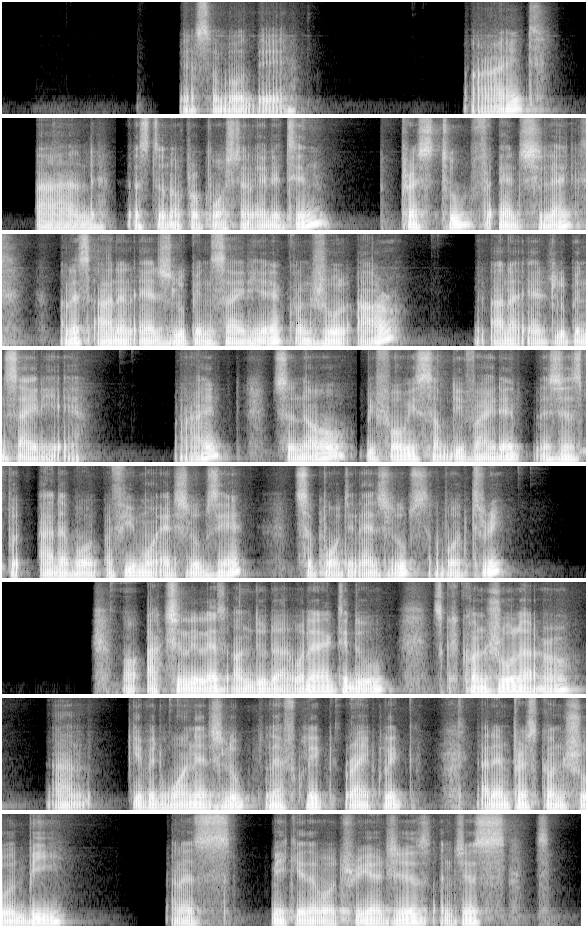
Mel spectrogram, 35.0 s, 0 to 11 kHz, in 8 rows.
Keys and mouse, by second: 0.5 KP_1, 2.0 g, 3.4 click, 4.4-6.5 middle drag, 6.5 click, 8.0 2, 11.3 ctrl+r, 14.5 Tab, 16.2 shift+drag, 16.9 Tab, 18.8 ctrl+r, 23.7 ctrl+z, 25.4 ctrl+r, 30.3 ctrl+b.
